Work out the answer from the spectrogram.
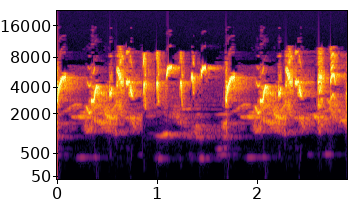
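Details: Mastered recording of a white-rumped shama giving two matching song phrases, each a rising whistle followed by quick high chips and sweeps, clean with no background.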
